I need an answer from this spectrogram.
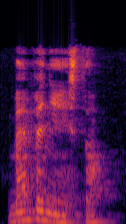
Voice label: welcome, venetian; Benvegnesto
